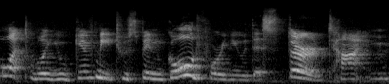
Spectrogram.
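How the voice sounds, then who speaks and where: Putting on a character voice, a woman growls in a high pitch at a fairly slow pace, her intonation lively. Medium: read story. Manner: sly, bargaining.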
